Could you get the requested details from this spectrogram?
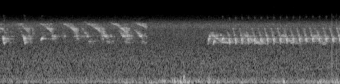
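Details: Training song of a canary with a waterfall in the background: a short burst of high scratchy notes in quick groups, a brief pause, then a rapid rattling trill of tightly repeated notes, with faint water rumble underneath.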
